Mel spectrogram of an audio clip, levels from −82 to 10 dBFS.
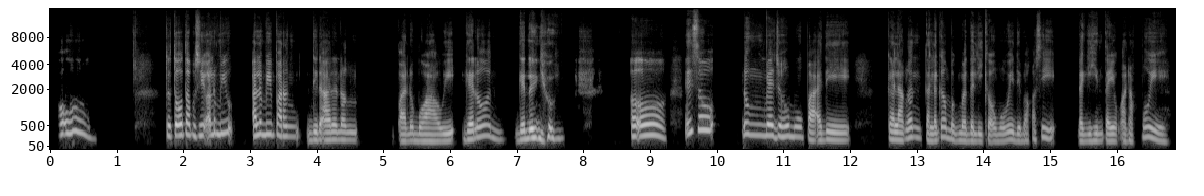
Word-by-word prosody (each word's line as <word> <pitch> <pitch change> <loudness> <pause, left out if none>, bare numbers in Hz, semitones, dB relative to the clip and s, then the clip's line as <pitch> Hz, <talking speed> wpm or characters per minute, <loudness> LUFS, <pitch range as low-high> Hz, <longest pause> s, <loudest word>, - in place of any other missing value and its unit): Oo. 305 - 0 1.1
Totoo, 260 +1 +6
tapos 270 -3 +2
yung, 260 - +1
alam 310 - +2
mo 295 - +2
yung 415 - -7 0.3
alam 255 +4 +4
mo 285 - +2
yung 285 -1 -3
parang 245 -2 +2 0.2
dinaanan 170 +1 +2
ng 165 -1 -1 0.7
ano, 145 0 0
buhawi, 145 +1 0
gano'n, 190 0 0 0.2
gano'n 195 +5 +6
yung 210 0 0 1.1
Oo. 260 -1 +5 0.3
Ay, 300 - +2
so 390 +6 +2 0.4
no'ng 270 -2 -3
medyo 255 -2 +4
humupa, 230 -8 -1
eh 155 - -3
di 175 -1 +1 0.8
kailangan 195 +6 +1
talaga 160 +8 -1
magmadali 155 -4 -3
ka 140 - -2
umuwi, 150 +4 -3
'di 150 - -3
ba 160 - -6
kasi 195 +2 -5 0.4
naghihintay 150 +1 -1
'yong - - -15
anak 145 -1 -6
mo 230 - -1
eh. 160 -8 -2
195 Hz, 140 wpm, -23 LUFS, 155-255 Hz, 1.1 s, Totoo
